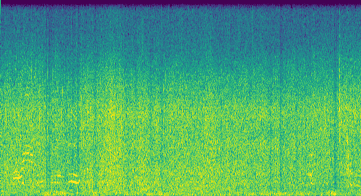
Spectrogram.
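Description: Shallow seawater washes and swirls around a girl sitting in it.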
